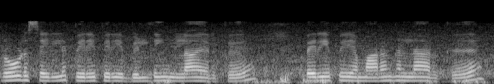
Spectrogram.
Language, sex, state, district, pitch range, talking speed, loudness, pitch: Tamil, female, Tamil Nadu, Chennai, 165-180 Hz, 120 wpm, -16 LUFS, 175 Hz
